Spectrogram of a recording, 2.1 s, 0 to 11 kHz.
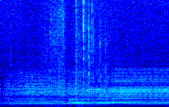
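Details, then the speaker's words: Panasonic VHS camcorder (AG-187 or AG-195, cheap secondhand) with new cassette in record position: faint steady whir with thin mid-pitched tone that gets faster and faster; abnormal transport noise, cause unknown. "making some kind of god-awful noise and to be honest I have no idea what's making that noise it's getting faster and faster and faster"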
